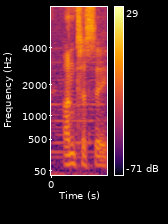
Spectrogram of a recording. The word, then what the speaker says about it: Unterzee: Is that the correct pronunciation? Untersea, yeah.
